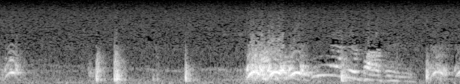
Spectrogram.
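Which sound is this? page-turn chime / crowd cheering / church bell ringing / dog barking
dog barking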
